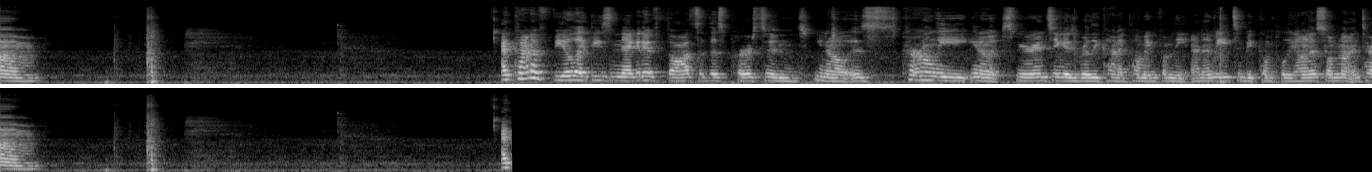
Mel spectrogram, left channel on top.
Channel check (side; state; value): right; drops out; at 5.2 s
